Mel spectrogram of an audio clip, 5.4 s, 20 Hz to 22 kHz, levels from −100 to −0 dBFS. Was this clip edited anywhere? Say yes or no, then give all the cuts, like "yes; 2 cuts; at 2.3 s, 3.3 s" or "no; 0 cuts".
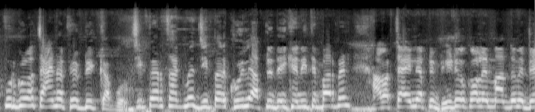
yes; 1 cut; at 1.3 s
